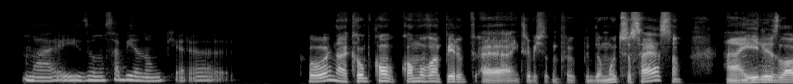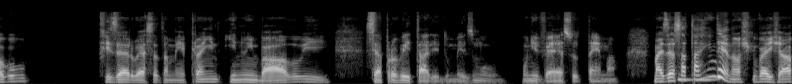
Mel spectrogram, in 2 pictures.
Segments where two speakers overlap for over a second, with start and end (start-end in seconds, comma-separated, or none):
none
